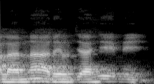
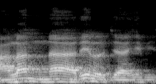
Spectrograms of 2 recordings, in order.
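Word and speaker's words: على نار الجحيم: Dia bilang ini bacanya ala naril jahimi, nar jangan pakai alif lam. Kebanyakan orang bacanya pakai alif lam, salah. Banyakan bacanya alan naril jahimi, salah. Yang betul jangan pakai alif lam karena tarkib idhofi, mudhof ilaih.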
